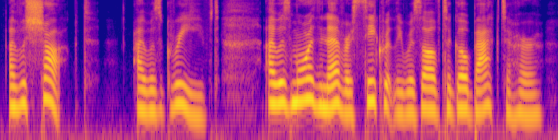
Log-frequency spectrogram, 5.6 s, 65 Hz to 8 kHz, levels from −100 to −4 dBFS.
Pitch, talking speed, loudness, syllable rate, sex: 190 Hz, 195 wpm, -18 LUFS, 5.6 syllables/s, female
